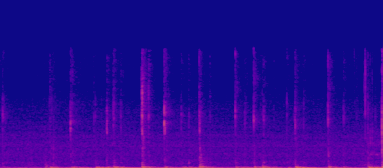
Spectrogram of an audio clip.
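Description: Typing on a computer keyboard: many quick, light keystrokes in an uneven, steady patter of clicks with no talk.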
